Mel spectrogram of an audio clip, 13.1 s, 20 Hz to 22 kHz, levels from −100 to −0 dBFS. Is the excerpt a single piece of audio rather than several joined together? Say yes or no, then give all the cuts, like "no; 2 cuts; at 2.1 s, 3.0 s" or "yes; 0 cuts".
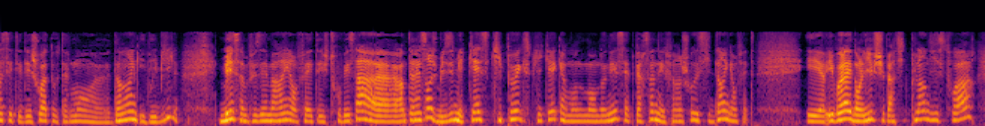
no; 2 cuts; at 1.8 s, 11.0 s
